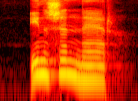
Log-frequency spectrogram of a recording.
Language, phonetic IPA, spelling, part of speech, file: Ukrainian, [inʒeˈnɛr], інженер, noun, Uk-інженер.ogg
- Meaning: engineer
